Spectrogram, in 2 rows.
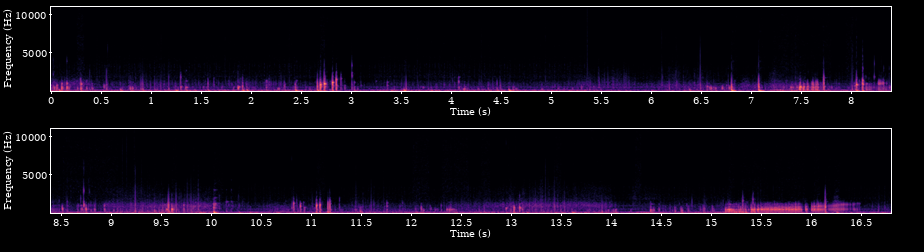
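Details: Long night-time stomach growling (part 1): low rumbling and gurgling with bubbly pops from the belly as gas and fluid move through the gut; borborygmi.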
